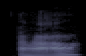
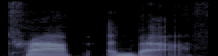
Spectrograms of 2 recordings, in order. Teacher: General American accents like mine use the trap vowel, ah, for both words, trap and bath. But, the RP accent features a split between the word trap and the word bath, where bath shifts toward a broad ah sound.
